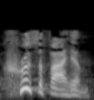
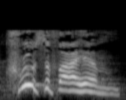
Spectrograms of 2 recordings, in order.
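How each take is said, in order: First: Slow, weighty mock shout; measured retold shout, falling at the end; crowd's shout, restrained. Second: High, long drawn-out shout; stretched, high-pitched crowd cry; roaring mob. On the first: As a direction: draw the cry out slowly, without full force. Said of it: "they shouted". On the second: Acted. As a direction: roar it slowly like a mob. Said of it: "the mob roared even louder".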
